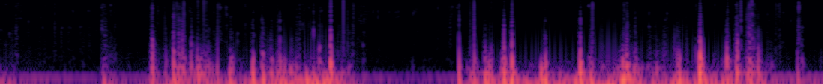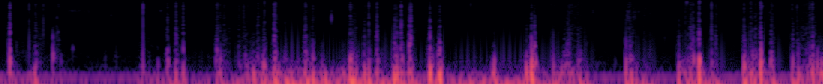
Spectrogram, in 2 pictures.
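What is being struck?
Silicone ear model scraped with a metal ear pick.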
